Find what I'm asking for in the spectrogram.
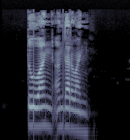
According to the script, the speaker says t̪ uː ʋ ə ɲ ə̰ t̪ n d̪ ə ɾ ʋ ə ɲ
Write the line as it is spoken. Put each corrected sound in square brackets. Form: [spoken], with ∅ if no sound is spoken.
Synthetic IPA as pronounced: t̪ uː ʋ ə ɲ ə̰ [∅] n d̪ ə ɾ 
